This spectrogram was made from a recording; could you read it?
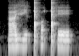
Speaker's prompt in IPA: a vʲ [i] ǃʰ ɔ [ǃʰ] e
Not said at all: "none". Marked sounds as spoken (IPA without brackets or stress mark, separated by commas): e, ǃʰ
